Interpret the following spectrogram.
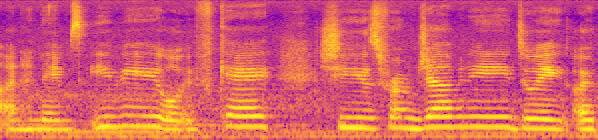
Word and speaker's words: Evke: Her name is spelled E-V-K-E, which is Ifke, but everyone just calls her Evie.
